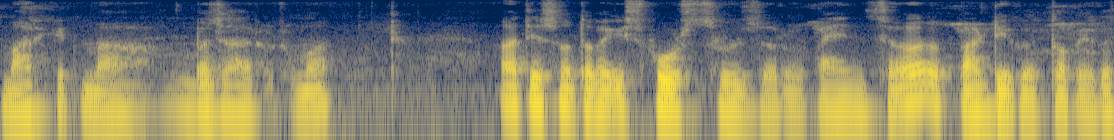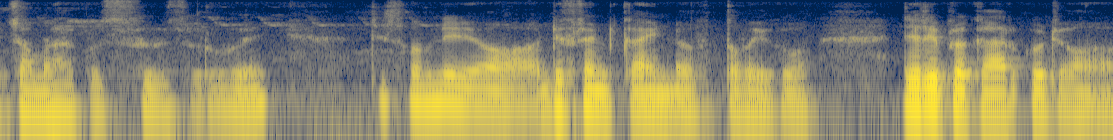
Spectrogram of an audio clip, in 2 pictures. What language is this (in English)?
Nepali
